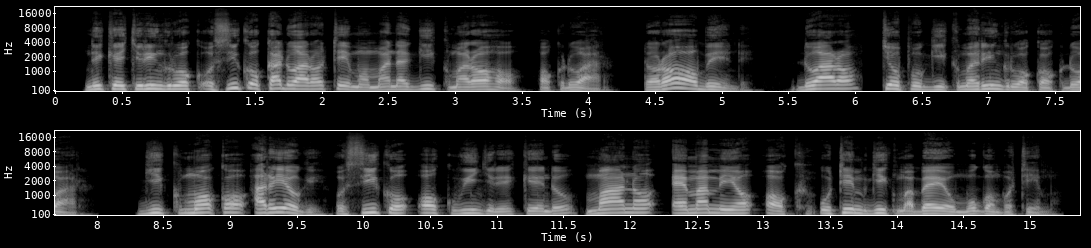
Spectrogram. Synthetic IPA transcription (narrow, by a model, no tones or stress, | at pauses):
niket͡ʃɾiŋɡɾwɔkosikokadwaɾɔtɪmɔmanaɡikmaɾɔɦɔ̰ːkdwa̰r | tɔɾɔhɔbendḛ | dwaɾɔt͡ʃopoɡikmaɾiŋɡɾwɔkɔkdwa̰r | ɡikmɔkɔʔaɾɪɔɡɪ̰osikoʔɔkwiɲd͡ʒɾekendomanɔɛmamɪjɔʔɔkʊtɪmɡikma̰bɛjɔmʊɡɔmbɔtɪ̰mɔ̰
